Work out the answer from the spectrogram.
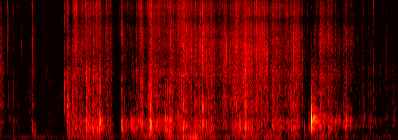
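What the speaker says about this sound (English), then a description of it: "They just have this kind of plastic packaging which I need to" Plastic packaging around a Belifu hair straightener brush is torn open, with steady crinkling and crackling for several seconds, close and fairly quiet, and a brief sharper rustle near the end.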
